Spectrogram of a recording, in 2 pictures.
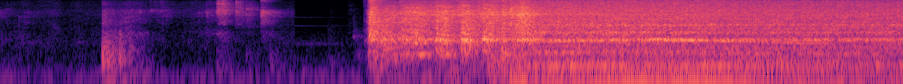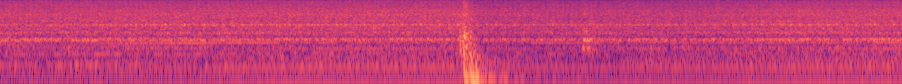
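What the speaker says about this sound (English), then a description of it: "Will the car start with the new battery in it?" A car engine cranking and firing up on a new battery after a couple of short, faint clicks and stutters, then settling into a steady, loud idle with a brief revving blip partway through.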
